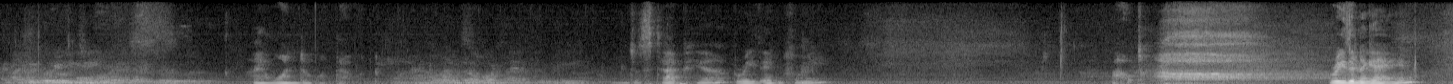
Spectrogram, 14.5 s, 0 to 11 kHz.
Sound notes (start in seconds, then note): 8.6 people inhaling; 11.5 people exhaling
